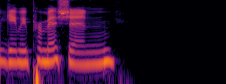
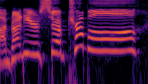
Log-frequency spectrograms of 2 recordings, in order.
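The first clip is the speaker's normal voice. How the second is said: pitched up, climbing higher to the end; high-pitched protest; 10 semitones higher than usual. Acted. Newcomer assuring the pub regulars, high-pitched. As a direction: raise the voice high as you insist. First take of repeated game line.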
